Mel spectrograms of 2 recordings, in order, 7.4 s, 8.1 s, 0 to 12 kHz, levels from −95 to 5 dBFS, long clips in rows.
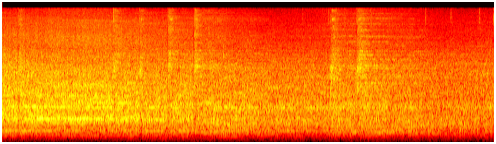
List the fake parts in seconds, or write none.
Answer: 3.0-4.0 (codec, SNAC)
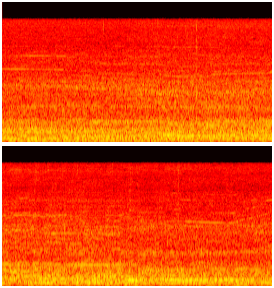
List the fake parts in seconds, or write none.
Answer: 4.1-6.5 (codec, SNAC)

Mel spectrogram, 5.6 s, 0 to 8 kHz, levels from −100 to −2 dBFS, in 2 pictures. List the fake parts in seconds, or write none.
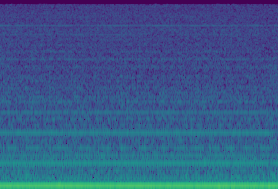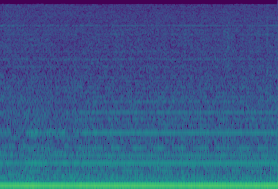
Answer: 2.7-3.6 (codec, SNAC)

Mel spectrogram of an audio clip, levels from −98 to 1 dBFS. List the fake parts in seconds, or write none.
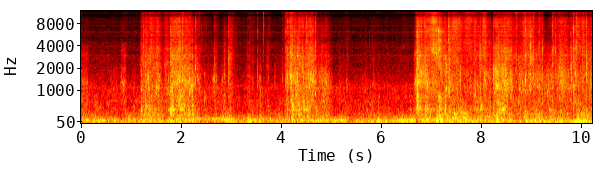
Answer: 0.0-10.2 (codec, HILCodec)

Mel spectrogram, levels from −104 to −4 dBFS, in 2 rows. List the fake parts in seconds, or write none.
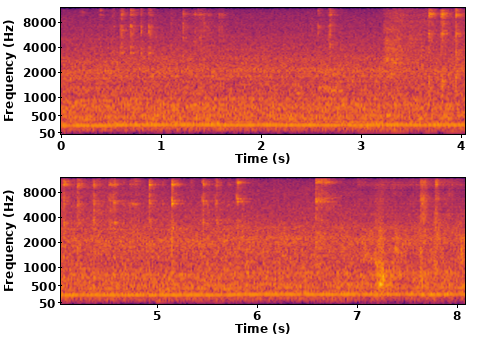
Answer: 7.0-8.1 (codec, HILCodec)

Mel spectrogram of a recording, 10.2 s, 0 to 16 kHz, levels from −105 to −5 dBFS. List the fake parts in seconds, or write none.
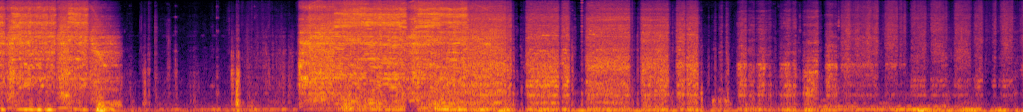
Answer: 6.0-6.7 (autoencoder, DAC-VAE)

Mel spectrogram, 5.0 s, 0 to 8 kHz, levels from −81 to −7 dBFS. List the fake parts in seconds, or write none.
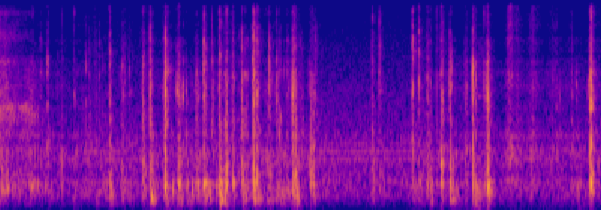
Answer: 0.0-0.7 (codec, HILCodec); 1.2-2.6; 3.6-5.0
